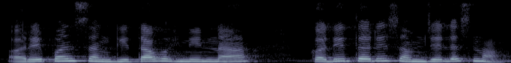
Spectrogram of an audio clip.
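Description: A woman's voice: fairly high pitch, steady tone, a little slow, lightly acted. Woman reading as a hospitable middle-aged father. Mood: friendly. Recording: slightly muffled with soft music.

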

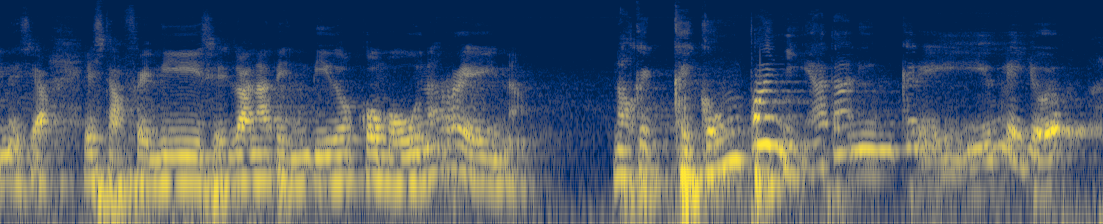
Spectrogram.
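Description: A man giving a motivational talk, telling stories and acting out the dialogue. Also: mid-range voice. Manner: animated storyteller acting out dialogue. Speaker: motivational speaker. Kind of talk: live motivational talk with anecdotes. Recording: echoey hall with long reverb.

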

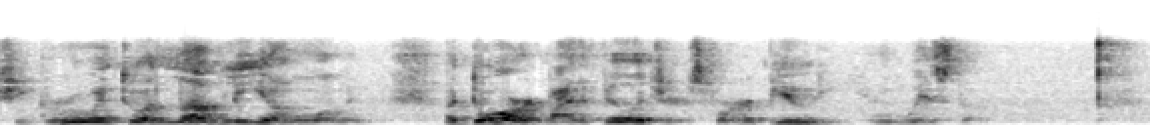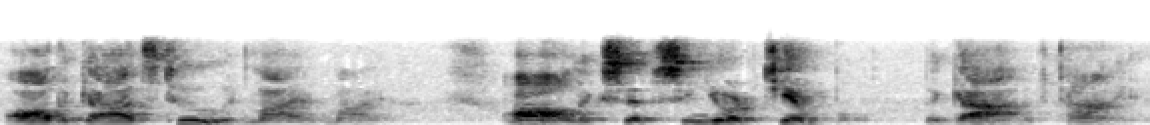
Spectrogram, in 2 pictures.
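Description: A man in his forties reads a children's picture book aloud in a study lined with bookshelves, telling the story in an expressive, animated way. His mid-range voice sounds reverberant, with highs cut off and slight background noise.

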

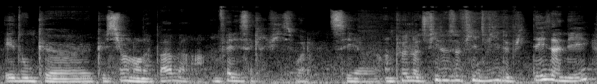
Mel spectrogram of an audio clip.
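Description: A woman with a deep, low voice thinks aloud to camera, pausing often and searching for her words. A faint background hiss sits under the recording. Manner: hesitant and reflective, many fillers. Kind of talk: casual chat to camera.

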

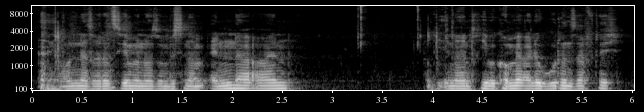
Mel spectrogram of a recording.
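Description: Low, dark-voiced man muttering while trimming. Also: completely flat delivery, brisk. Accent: Ruhr German. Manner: thinking aloud, muttering while he trims. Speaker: bonsai vlogger. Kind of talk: casual commentary while working.

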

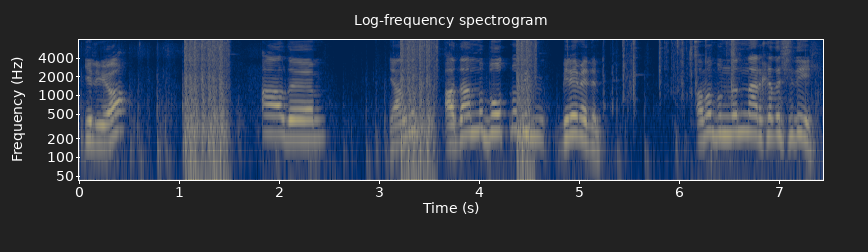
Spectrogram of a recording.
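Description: A man hosting a gaming channel, commentating his own match in an excitable, muttering way that tenses up during fights. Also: high voice, unhurried, pauses often, noisy background. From Turkey. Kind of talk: live gameplay commentary.

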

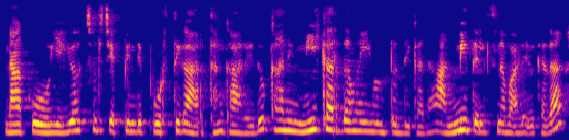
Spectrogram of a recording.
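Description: Woman reading a frantic, grieving warrior father for a spoken story, low voice, anguished, dull lo-fi sound. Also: fairly quick, breathy edge. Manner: anguished, pleading, repeating questions. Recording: dull lo-fi recording.

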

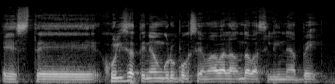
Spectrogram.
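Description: A man with a Mexican accent, a singer and voice actor, telling anecdotes in a relaxed way as an interview guest. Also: medium pitch, quick pace. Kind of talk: casual interview storytelling.

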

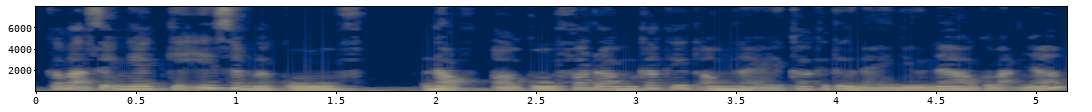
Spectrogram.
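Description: A woman with a Vietnamese accent teaches English pronunciation, saying each word slowly and more than once before explaining it. She keeps checking in with her students. A faint hiss sits under the recording. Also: on the high side, mellow. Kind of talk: online pronunciation lesson.

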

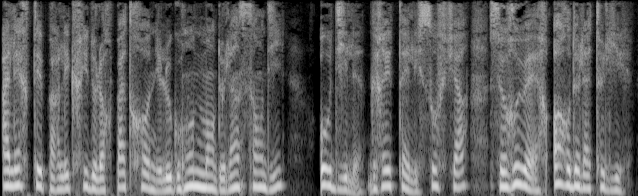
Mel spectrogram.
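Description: A woman narrating an audiobook in measured, expressive storytelling. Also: medium pitch, slightly rough, no room sound, studio quality. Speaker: audiobook reader. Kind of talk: scripted narration.

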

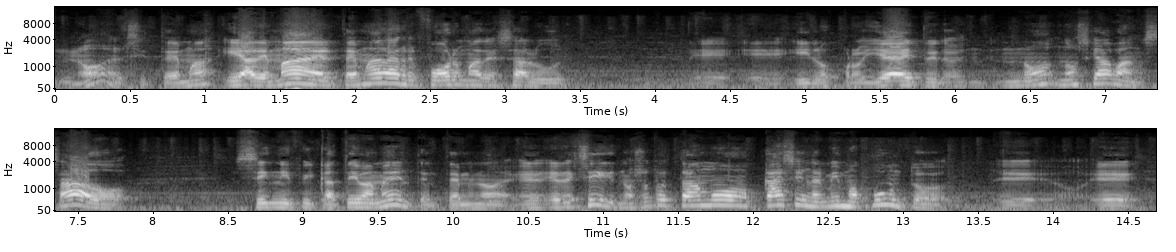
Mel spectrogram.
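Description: An older man, speaking as a guest analyst on a TV panel, measured and full of hesitant fillers. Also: medium pitch, sing-song, faint music behind. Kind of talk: political panel talk. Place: TV studio. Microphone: lapel mic.

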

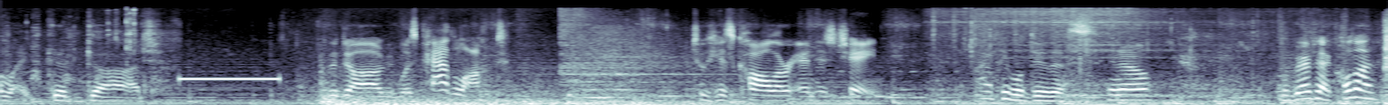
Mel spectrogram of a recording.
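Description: A middle-aged woman who runs an animal rescue shelter, talking in a direct, plain-spoken way with casual fillers, speaking outdoors on a lapel mic for a reality TV show. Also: medium pitch. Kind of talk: reality TV interview and on-location talk. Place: outdoors in open fields and lots. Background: background music.

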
